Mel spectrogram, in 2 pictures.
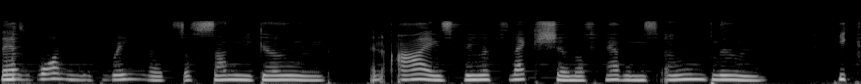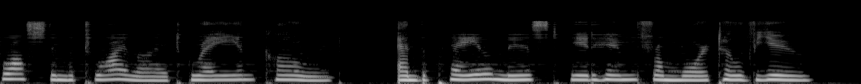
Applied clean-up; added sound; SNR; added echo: neural mask model DeepFilterNet 3.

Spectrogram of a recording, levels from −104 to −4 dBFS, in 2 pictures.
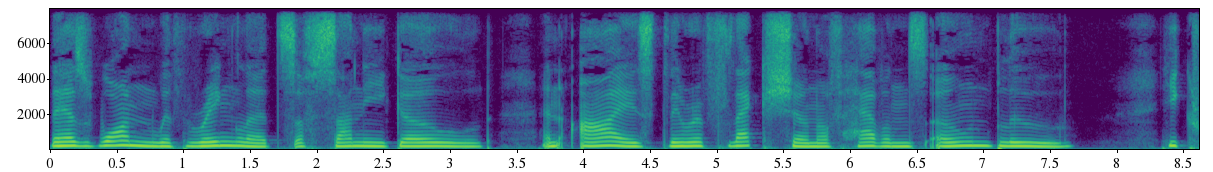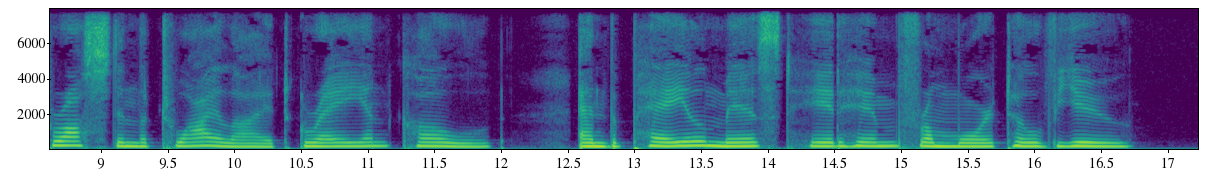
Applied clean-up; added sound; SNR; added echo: none; none; none; none.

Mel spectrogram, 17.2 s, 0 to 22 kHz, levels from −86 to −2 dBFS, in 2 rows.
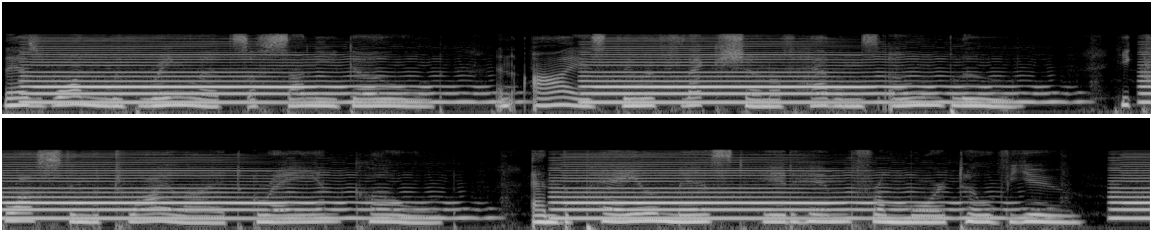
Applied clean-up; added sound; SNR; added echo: none; Wind instrument, woodwind instrument; -4 dB; none.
